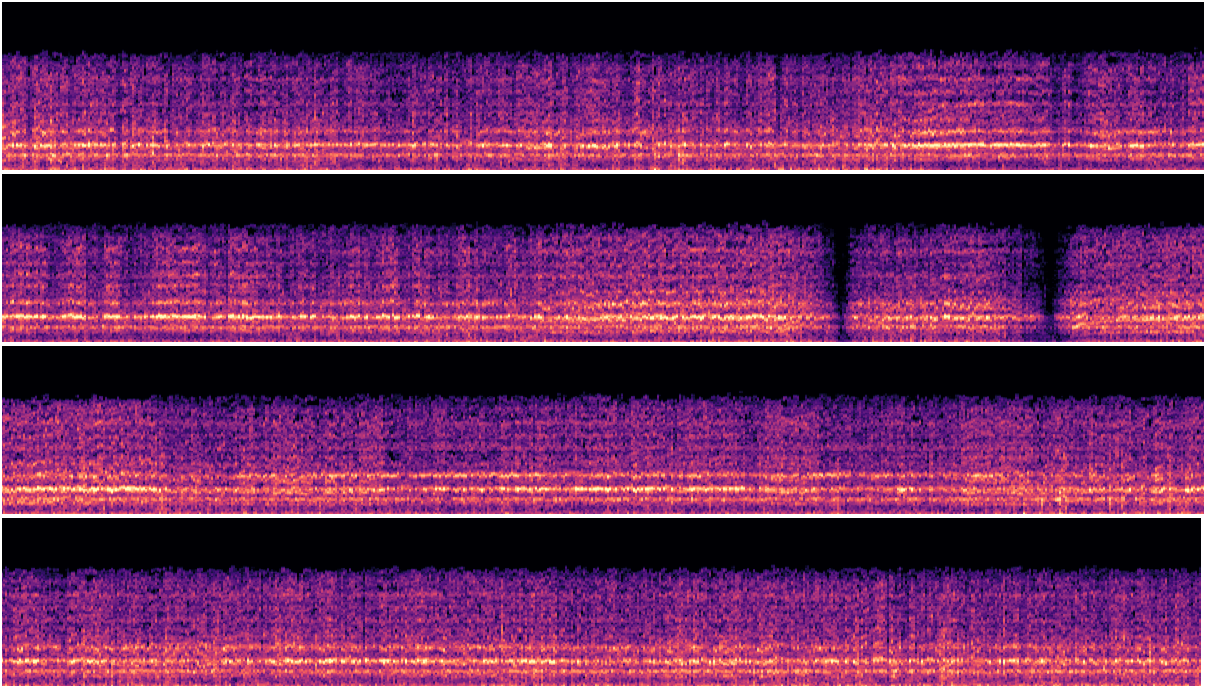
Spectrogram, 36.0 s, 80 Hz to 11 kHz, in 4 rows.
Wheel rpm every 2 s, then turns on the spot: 240, 230, 230, 230, 230, 230, 220, 150, 130, 200, 220, 230, 220, 220, 230, 230, 230, 230.
14-16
